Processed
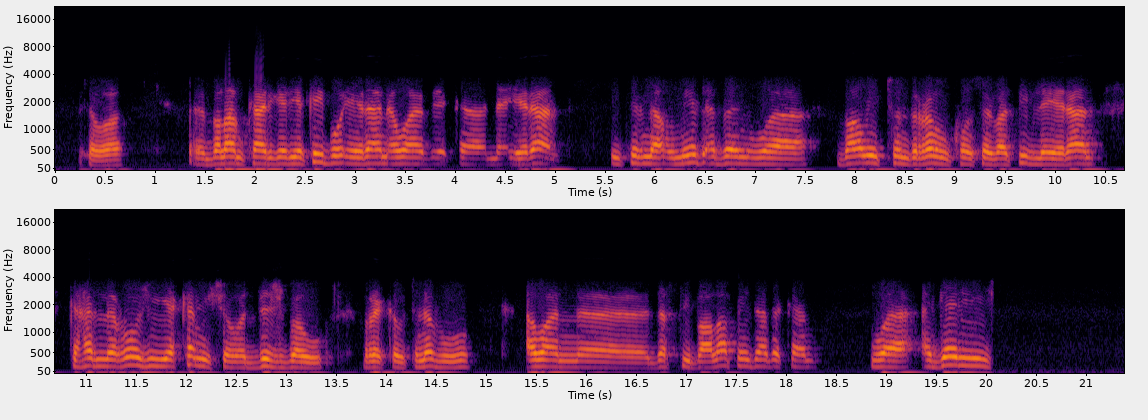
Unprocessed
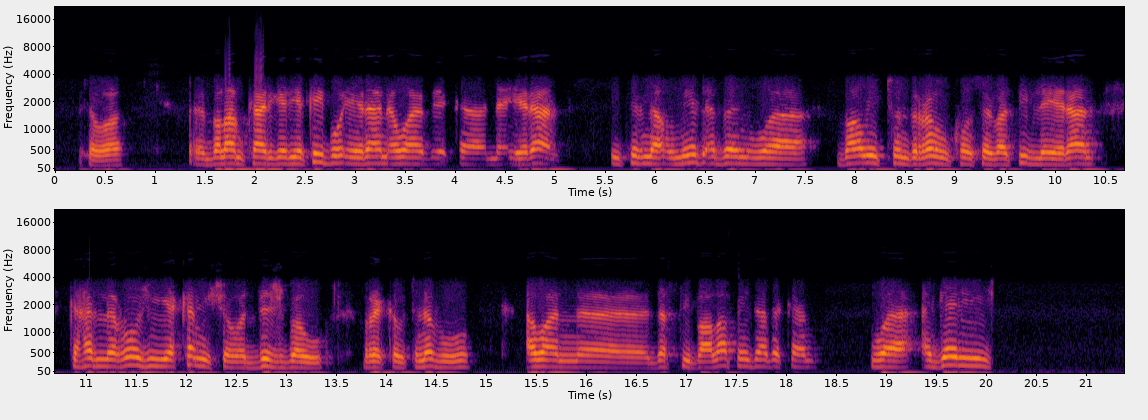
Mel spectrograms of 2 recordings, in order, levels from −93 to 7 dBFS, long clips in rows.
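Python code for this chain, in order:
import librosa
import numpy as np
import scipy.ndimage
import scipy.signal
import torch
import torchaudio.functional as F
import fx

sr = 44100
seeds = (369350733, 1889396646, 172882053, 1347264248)

y = fx.high_shelf(x, sr, hz=2500.0, db=-11.5)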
